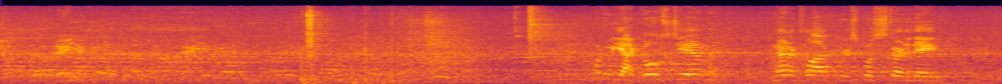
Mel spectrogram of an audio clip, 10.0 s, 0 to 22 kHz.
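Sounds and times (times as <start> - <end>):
gym room rumble: 0.0 - 10.0.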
